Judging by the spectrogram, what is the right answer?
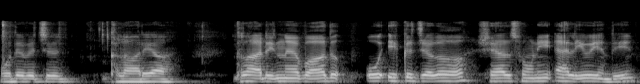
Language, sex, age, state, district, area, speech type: Dogri, male, 18-30, Jammu and Kashmir, Reasi, rural, spontaneous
